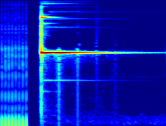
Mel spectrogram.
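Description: Notification-bell 'ding' sound effect of a subscribe-button animation: a single bright chime struck about half a second in, ringing on one high tone and fading slowly over about two seconds. Just before it, a faint rapid rattle.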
